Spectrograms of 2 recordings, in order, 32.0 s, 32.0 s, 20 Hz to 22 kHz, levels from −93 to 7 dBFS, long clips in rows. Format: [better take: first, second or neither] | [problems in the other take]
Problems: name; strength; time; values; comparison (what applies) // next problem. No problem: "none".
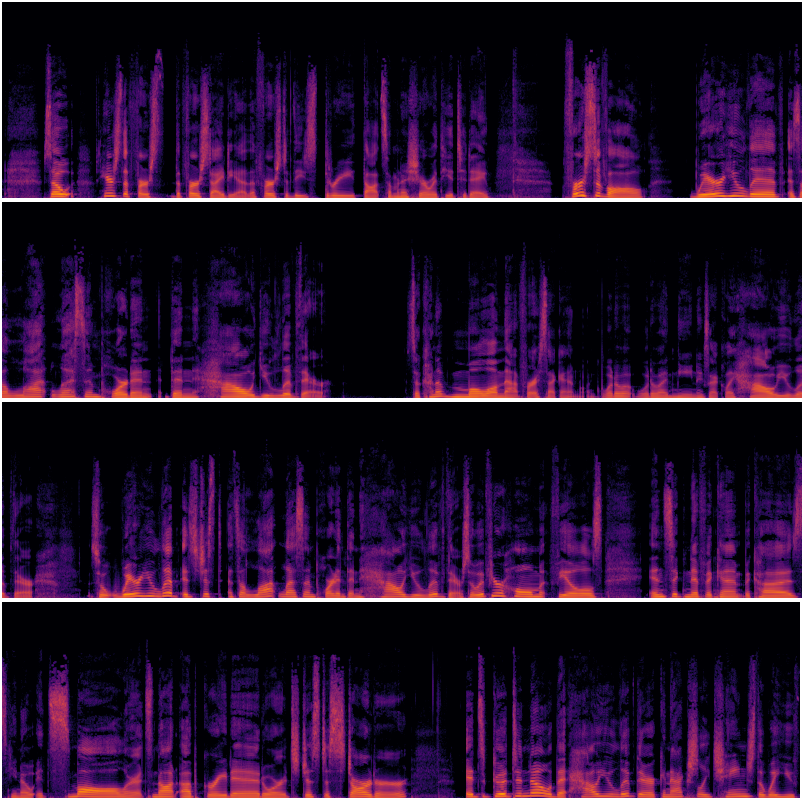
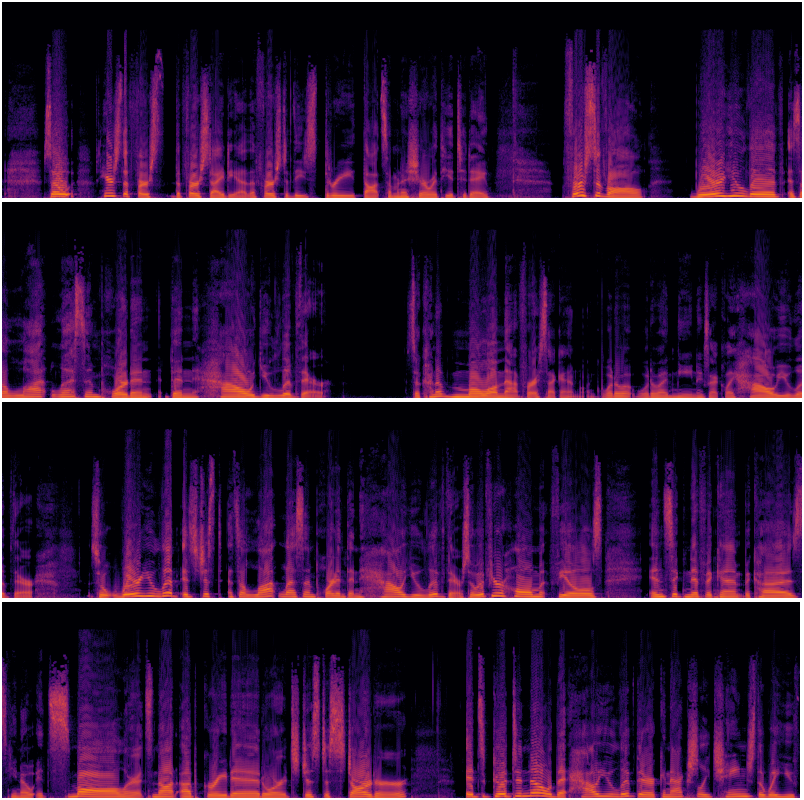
first | distortion; slight; 4% of the sound clipped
